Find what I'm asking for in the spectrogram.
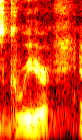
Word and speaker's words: Grear: I'm on Facebook, and it's James Greer, and my name is spelled G-R. It's on the screen, G-R-E-A-R.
